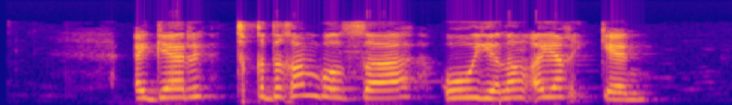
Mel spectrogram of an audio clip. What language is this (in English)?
Uyghur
